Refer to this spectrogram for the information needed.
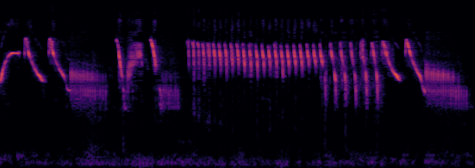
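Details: Roll song of a canary, played to spur other birds into singing: sharp downslurred whistles open into a long, rapid, evenly pulsed trill of about twenty notes, ending with swooping whistles and a rasping burst.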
